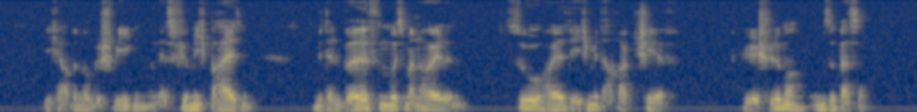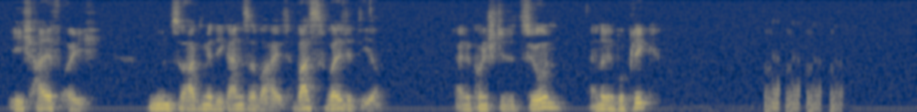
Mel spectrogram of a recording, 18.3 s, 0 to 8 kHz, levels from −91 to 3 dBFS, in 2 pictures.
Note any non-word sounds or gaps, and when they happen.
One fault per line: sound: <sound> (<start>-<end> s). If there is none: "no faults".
sound: laugh (16.8-17.6 s)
